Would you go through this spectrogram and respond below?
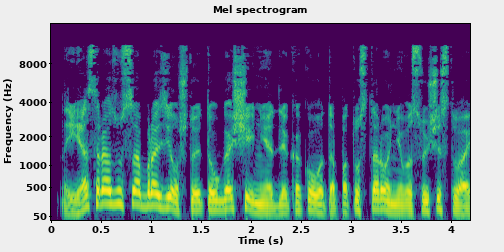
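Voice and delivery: high, loud chatty reporter; eager reporter. A narrator's reading. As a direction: rattle it off, eager and pleased. Reporter figure held.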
